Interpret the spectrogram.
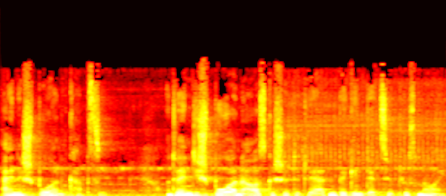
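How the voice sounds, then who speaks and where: An actress in a German radio drama playing a learned, patient non-human teacher who instructs precisely and firmly. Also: female voice, medium pitch, a little fast, darkish tone, a little hiss or hum, close to an everyday voice. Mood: instructing.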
